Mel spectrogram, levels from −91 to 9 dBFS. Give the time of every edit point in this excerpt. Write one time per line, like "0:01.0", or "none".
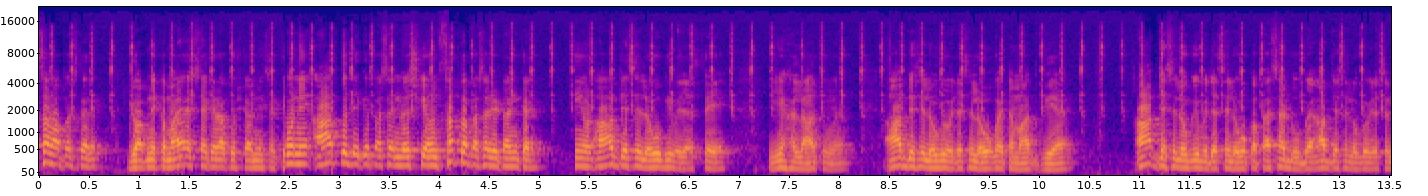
0:02.4
0:05.4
